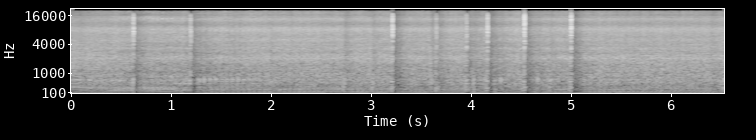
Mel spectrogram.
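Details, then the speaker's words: 1981 Toyota Hilux RN46, 18R-GU twin-carb engine, first start after sitting at least three years, needing only carb cleaner and a few cranks: catches and holds a fairly steady idle with a few dips and stumbles; compression good. "well there we go boys and girls that is why you buy a Toyota because this thing has been sitting on old mates farm for three years it hasn't been started"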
